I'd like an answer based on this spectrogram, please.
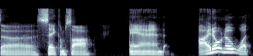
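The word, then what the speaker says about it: C'est comme ça: it's uh it's a French title uh it's pronounced uh sakum saw and I don't know what they're doing but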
